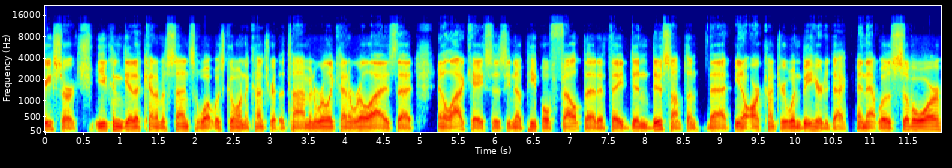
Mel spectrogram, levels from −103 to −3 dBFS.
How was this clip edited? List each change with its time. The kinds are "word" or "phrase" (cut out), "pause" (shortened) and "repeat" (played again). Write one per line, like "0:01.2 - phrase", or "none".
0:02.6 - word
0:08.8 - pause
0:10.8 - pause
